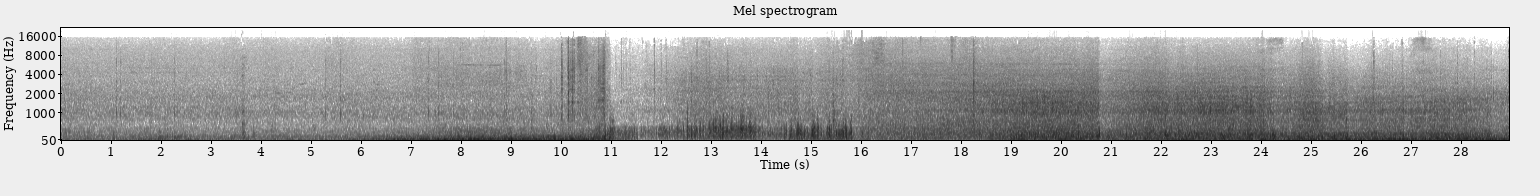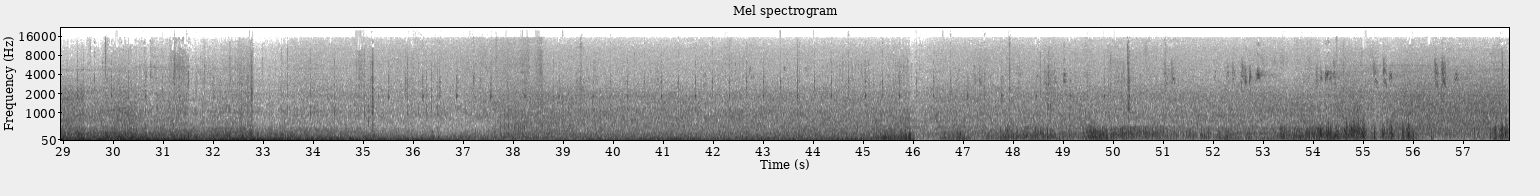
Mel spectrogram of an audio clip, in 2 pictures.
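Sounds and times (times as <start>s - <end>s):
vehicle driving rumble: 0.0s - 57.9s.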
